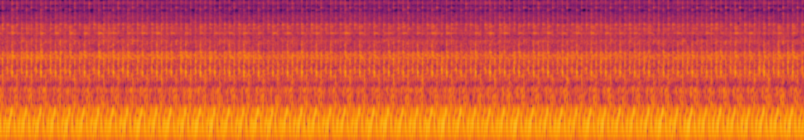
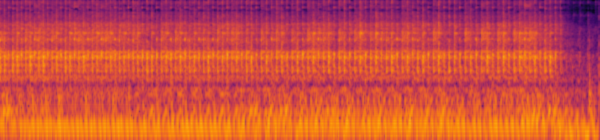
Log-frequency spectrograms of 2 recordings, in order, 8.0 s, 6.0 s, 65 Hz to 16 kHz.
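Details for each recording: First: Rebuilt Yanmar 3GM30F three-cylinder marine diesel, first run in years, idle set about 850 rpm with good oil pressure: low, even idle with steady regular clatter, then shutdown; normal idle. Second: Rebuilt Yanmar 3GM30F diesel on first start in years: the small diesel clatters at a slow, uneven idle and fades out, idle set too low to run on its own and needing adjustment.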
